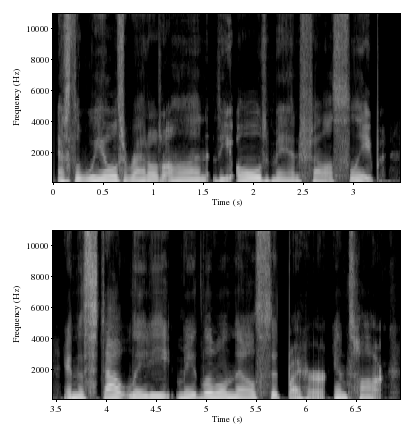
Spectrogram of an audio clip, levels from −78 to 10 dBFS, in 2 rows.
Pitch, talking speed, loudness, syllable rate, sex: 195 Hz, 190 wpm, -15 LUFS, 4.1 syllables/s, female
